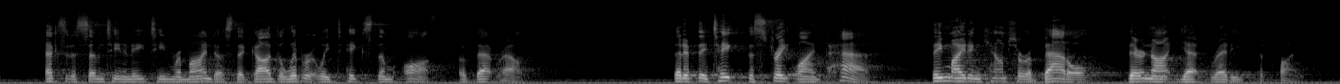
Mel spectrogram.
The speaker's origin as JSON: {"language": "English", "town": "Fredericksburg", "region": "Virginia", "country": "United States", "tie": "born or raised there", "said": "North of Richmond, on the Interstate 95, on the way to D.C., run about my hometown in Fredericksburg, you just hit the brakes."}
